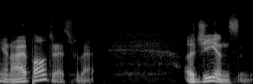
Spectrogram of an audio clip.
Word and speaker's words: Ageonsen: i apologize for that ajiansen i like that jinsen so it's uh aji plus a hot spring cool yeah i think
